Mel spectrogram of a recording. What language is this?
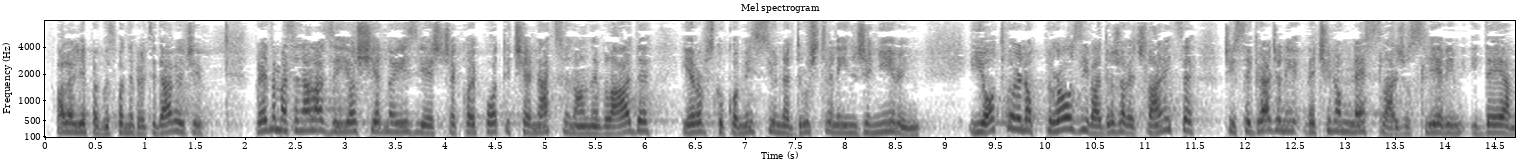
Croatian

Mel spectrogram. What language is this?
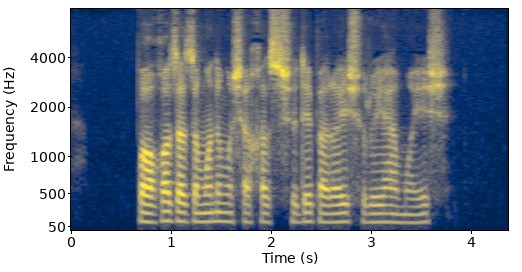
Persian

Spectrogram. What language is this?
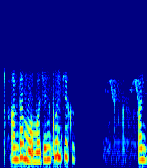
Nepali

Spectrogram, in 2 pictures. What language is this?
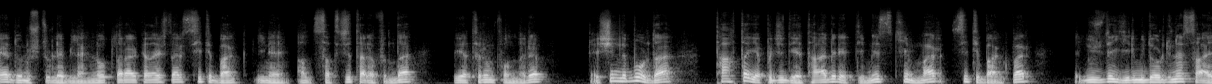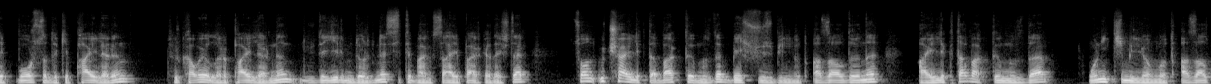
Turkish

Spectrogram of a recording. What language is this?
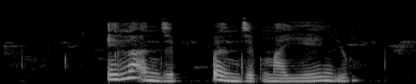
Mungaka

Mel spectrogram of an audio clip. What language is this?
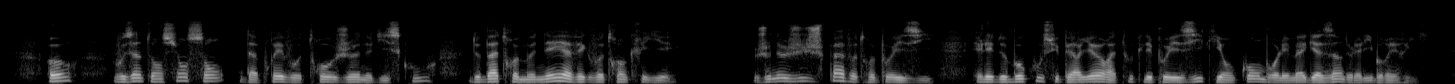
French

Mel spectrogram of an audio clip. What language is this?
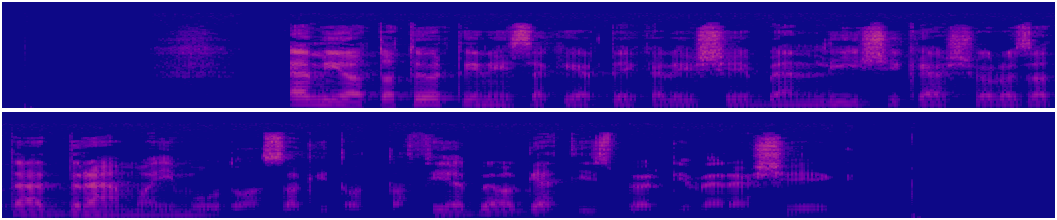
Hungarian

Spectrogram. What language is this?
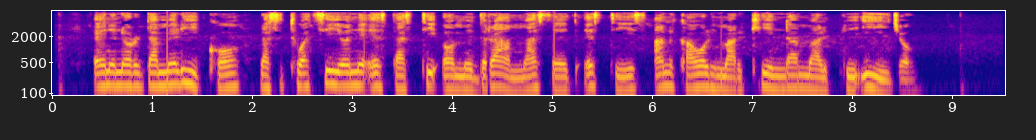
Esperanto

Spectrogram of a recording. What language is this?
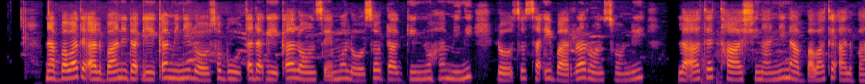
Sidamo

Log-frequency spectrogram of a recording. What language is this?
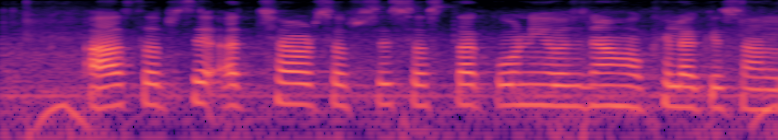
Magahi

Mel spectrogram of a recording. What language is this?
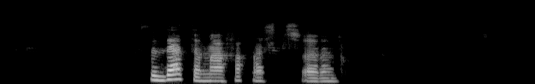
Adyghe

